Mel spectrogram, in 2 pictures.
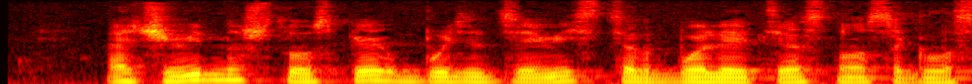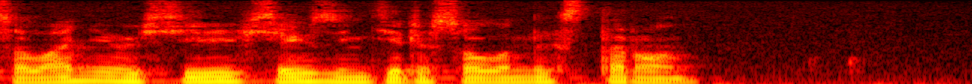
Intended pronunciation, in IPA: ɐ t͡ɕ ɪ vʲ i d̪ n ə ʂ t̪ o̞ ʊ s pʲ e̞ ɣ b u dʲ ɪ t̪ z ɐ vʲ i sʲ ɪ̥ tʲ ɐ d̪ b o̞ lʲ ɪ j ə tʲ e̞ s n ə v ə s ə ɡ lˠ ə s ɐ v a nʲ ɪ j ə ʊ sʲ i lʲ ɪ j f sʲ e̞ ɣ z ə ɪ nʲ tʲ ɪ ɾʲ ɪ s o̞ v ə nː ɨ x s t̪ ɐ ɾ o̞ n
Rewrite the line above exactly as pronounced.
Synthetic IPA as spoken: ɐ t͡ɕ ɪ vʲ i d̪ n ə ʂ t̪ o̞ ʊ s pʲ e̞ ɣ b u dʲ ɪ t̪ z ɐ vʲ i sʲ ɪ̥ tʲ ɐ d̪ b o̞ lʲ ɪ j ə tʲ e̞ s n ə v ə s ə ɡ lˠ ə s ɐ v a nʲ ɪ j ə ʊ sʲ i lʲ ɪ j f sʲ e̞ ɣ z ə ɪ nʲ tʲ ɪ ɾʲ ɪ s o̞ v ə nː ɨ x s t̪ ɐ ɾ o̞ n

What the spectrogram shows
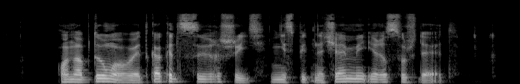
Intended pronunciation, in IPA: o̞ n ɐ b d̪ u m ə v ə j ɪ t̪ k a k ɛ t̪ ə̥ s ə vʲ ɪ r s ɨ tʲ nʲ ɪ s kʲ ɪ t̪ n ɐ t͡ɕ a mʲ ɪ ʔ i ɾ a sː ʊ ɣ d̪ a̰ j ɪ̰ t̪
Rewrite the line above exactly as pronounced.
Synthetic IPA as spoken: o̞ n ɐ b d̪ u m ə v ə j ɪ t̪ k a k ɛ t̪ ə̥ s ə vʲ ɪ r ʂ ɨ tʲ nʲ ɪ s pʲ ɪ t̪ n ɐ t͡ɕ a mʲ ɪ ʔ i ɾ ə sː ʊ ʐ d̪ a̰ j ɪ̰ t̪

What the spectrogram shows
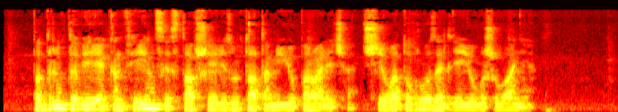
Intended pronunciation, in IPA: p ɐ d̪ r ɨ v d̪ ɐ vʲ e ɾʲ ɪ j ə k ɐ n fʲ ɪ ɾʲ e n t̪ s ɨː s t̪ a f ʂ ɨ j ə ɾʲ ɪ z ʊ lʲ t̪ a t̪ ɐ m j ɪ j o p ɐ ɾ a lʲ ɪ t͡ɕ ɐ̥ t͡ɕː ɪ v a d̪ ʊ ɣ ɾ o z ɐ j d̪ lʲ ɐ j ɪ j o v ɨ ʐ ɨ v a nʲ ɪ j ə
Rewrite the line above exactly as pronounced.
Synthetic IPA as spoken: p ɐ d̪ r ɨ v d̪ ɐ vʲ e ɾʲ ɪ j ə k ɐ n fʲ ɪ ɾʲ e n t̪ s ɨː s t̪ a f ʂ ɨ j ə ɾʲ ɪ z ʊ lʲ t̪ a t̪ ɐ m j ɪ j o p ɐ ɾ a lʲ ɪ t͡ɕ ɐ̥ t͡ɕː ɪ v a t̪ ʊ ɣ ɾ o z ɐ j d̪ lʲ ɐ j ɪ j o v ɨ ʐ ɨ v a nʲ ɪ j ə

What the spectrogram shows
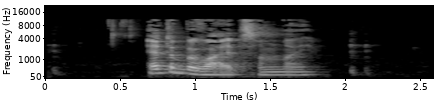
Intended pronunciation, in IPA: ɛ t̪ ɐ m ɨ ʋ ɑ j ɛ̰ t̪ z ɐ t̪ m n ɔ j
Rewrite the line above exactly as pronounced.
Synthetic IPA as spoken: ɛ t̪ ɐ b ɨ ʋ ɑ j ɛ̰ t̪ s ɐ m n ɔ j

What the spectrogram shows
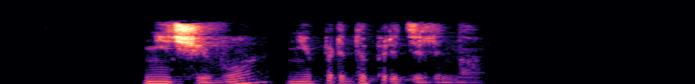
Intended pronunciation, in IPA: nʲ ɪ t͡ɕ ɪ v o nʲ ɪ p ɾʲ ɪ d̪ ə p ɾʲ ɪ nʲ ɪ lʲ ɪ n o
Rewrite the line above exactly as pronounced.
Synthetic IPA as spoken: nʲ ɪ t͡ɕ ɪ v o nʲ ɪ p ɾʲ ɪ d̪ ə p ɾʲ ɪ dʲ ɪ lʲ ɪ n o

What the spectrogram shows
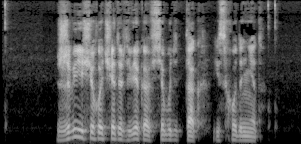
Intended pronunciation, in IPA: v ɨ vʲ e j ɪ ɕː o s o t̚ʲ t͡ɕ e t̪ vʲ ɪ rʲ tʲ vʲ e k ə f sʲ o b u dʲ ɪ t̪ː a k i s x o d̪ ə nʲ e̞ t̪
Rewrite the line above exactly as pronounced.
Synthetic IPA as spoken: ʐ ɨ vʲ i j ɪ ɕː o x o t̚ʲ t͡ɕ e t̪ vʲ ɪ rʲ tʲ vʲ e k ə f sʲ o b u dʲ ɪ t̪ː a k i s x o d̪ ə nʲ e̞ t̪

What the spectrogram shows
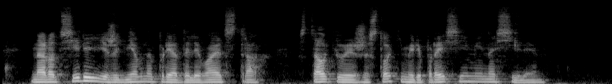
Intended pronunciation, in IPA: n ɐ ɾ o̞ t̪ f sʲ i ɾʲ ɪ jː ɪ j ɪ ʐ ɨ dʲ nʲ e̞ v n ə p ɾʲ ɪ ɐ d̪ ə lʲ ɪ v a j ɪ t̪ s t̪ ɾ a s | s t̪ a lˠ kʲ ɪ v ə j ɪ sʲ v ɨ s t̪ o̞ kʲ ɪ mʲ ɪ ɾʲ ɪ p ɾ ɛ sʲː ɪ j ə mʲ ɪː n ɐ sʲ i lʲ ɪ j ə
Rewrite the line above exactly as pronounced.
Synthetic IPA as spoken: n ɐ ɾ o̞ t̪ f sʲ i ɾʲ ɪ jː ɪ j ɪ ʐ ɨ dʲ nʲ e̞ v n ə p ɾʲ ɪ ɐ d̪ ə lʲ ɪ v a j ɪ t̪ s t̪ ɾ a x | s t̪ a lˠ kʲ ɪ v ə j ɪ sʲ ʐ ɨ s t̪ o̞ kʲ ɪ mʲ ɪ ɾʲ ɪ p ɾ ɛ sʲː ɪ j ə mʲ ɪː n ɐ sʲ i lʲ ɪ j ə

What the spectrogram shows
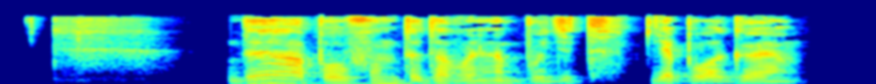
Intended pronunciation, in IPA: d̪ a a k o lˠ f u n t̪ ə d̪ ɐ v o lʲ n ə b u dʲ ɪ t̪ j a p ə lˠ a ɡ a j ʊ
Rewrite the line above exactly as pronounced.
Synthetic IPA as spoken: d̪ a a p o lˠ f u n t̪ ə d̪ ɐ v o lʲ n ə b u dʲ ɪ t̪ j a p ə lˠ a ɡ a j ʊ

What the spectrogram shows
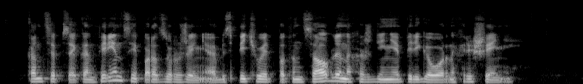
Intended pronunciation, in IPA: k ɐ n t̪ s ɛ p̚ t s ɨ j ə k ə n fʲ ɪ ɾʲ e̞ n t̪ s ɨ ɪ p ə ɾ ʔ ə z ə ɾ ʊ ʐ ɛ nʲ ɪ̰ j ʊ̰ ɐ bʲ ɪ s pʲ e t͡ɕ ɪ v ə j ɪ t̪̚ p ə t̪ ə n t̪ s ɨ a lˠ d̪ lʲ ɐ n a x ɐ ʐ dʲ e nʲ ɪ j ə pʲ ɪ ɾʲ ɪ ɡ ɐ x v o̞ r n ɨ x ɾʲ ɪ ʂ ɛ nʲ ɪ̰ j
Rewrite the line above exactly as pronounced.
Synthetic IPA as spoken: k ɐ n t̪ s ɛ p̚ t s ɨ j ə k ə n fʲ ɪ ɾʲ e̞ n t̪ s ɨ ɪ p ə ɾ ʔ ə z ə ɾ ʊ ʐ ɛ nʲ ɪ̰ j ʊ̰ ɐ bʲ ɪ s pʲ e t͡ɕ ɪ v ə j ɪ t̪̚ p ə t̪ ə n t̪ s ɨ a lˠ d̪ lʲ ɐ n ə x ɐ ʐ dʲ e nʲ ɪ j ə pʲ ɪ ɾʲ ɪ ɡ ɐ v o̞ r n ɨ x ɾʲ ɪ ʂ ɛ nʲ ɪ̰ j

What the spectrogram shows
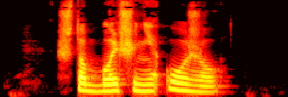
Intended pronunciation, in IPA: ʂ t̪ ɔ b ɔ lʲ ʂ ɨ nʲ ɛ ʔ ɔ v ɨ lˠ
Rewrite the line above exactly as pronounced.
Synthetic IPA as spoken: ʂ t̪ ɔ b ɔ lʲ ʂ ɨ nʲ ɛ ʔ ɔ ʐ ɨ lˠ

